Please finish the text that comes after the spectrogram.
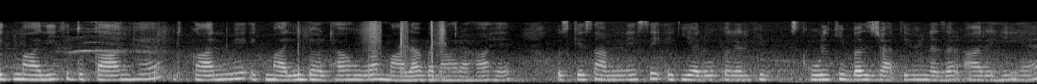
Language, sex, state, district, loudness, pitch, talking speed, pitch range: Hindi, female, Uttar Pradesh, Muzaffarnagar, -20 LUFS, 215 Hz, 180 wpm, 205-225 Hz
